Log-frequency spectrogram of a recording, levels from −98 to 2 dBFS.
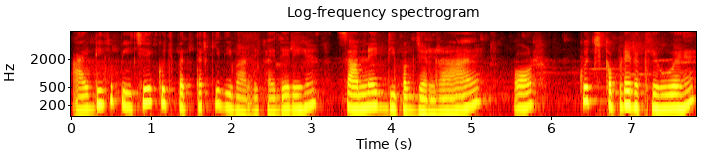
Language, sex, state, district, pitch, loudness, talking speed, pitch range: Magahi, female, Bihar, Gaya, 180 Hz, -26 LUFS, 190 wpm, 165-210 Hz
